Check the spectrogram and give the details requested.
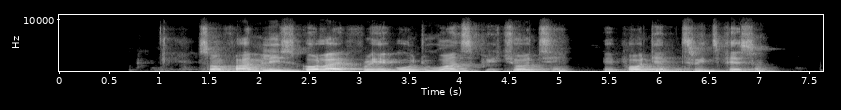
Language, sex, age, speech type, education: Nigerian Pidgin, male, 15-29, spontaneous, tertiary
